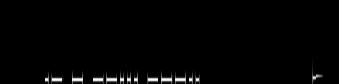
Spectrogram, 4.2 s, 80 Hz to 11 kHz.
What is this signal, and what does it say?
Morse code, heard as a keyed tone, about 28 wpm, 700 Hz. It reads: AT78
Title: Common Cut Numbers - 4-Digit 28wpm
